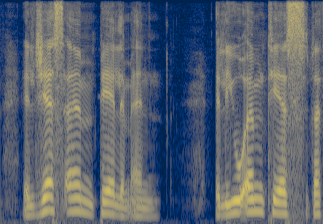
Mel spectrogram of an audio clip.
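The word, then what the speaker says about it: PLMN: وديت بي ال ام ان مش بيلمن، في ناس بتقولها بيلمن وبستن، مش صح الكلام ده، ماشي؟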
